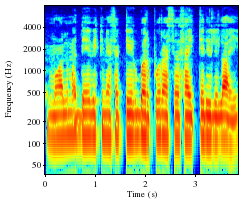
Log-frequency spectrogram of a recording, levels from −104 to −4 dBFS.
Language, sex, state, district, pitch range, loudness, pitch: Marathi, male, Maharashtra, Pune, 120-125 Hz, -21 LUFS, 125 Hz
